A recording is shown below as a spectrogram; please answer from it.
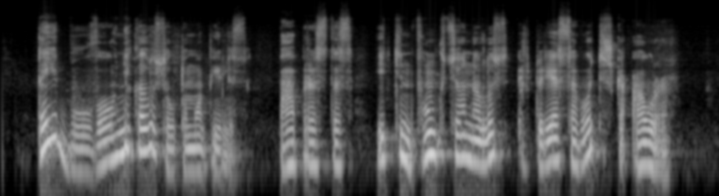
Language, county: Lithuanian, Utena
